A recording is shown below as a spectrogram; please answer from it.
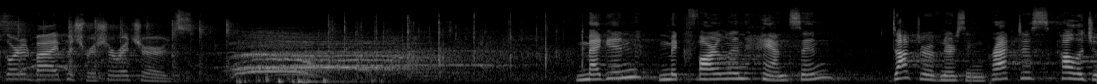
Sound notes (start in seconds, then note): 2.0 crowd applauding; 2.1 crowd cheering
